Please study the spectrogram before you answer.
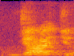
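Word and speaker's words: judge: अप, अप, जज, अगर ये डी है तो डी साइलेंट है।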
